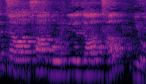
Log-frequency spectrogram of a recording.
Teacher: জিহ্বার পাতা এবং অগ্রতালুর সংস্পর্শে যে ধ্বনিগুলো উচ্চারিত হয় সেগুলোকে বলে তালব্য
